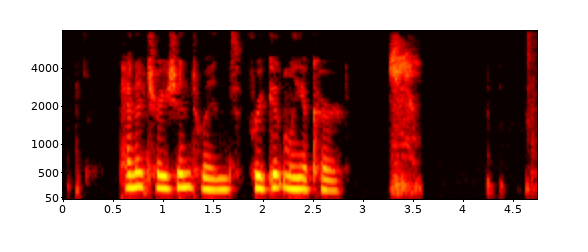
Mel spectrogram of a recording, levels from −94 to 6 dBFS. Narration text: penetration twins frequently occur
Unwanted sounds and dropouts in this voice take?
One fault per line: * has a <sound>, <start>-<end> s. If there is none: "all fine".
* has a sneeze, 3.3-3.6 s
